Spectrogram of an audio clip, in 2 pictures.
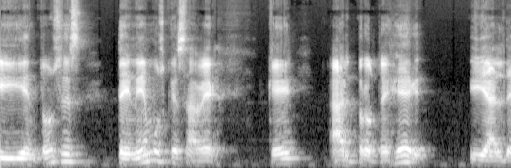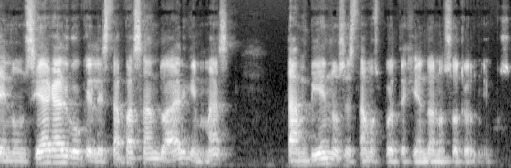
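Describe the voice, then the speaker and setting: The voice moves at a fairly slow pace, its pitch swinging very widely and its loudness rising and falling sharply. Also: man, medium pitch for a man. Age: 30s. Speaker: lawyer and former prosecutor. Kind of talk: interview.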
